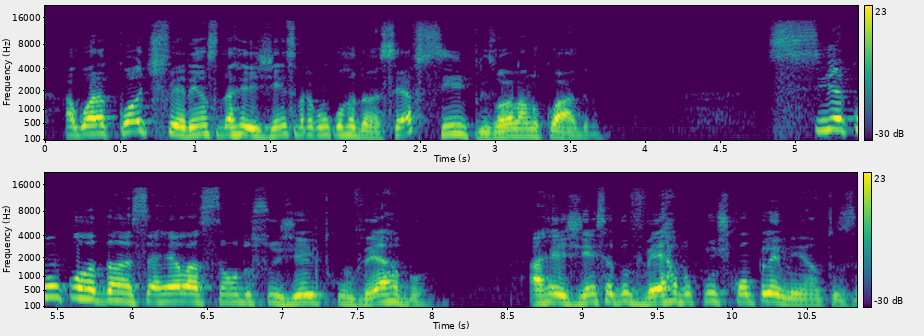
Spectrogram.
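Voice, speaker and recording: A man's voice: fairly high pitch, a little mellow. A young man with a Brazilian accent teaching a casual, chummy online Portuguese grammar lesson, checking in with "beleza?" again and again.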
